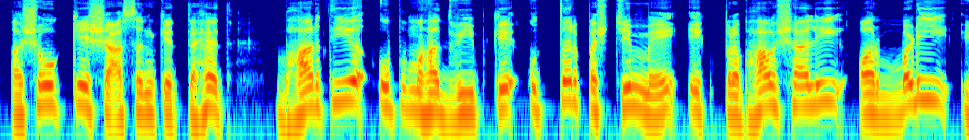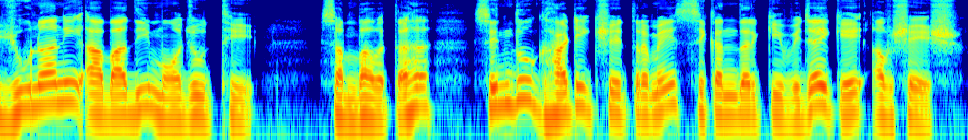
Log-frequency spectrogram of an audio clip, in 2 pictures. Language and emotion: Hindi, neutral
